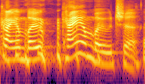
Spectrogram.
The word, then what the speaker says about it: kombucha: Kombucha. I'm saying it right. I know. – Kombucha. – That's it.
